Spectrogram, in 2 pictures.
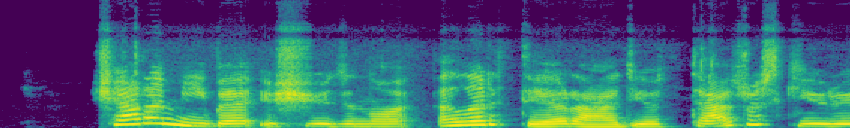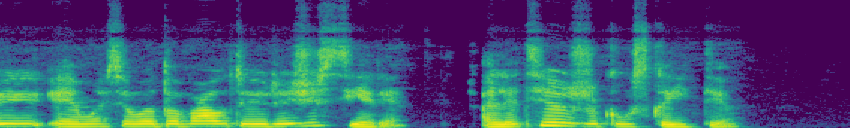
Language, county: Lithuanian, Alytus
